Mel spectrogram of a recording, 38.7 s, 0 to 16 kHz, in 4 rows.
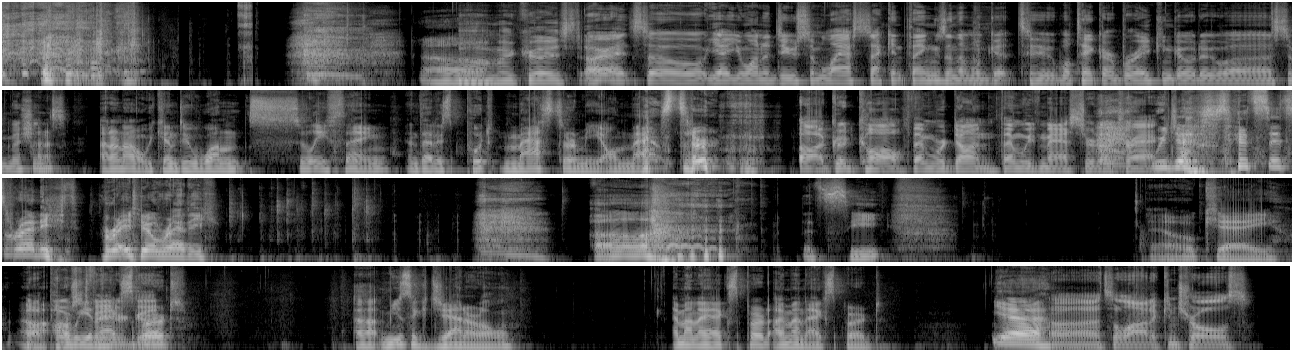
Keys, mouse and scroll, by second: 0.9 shift+scroll up 4, 1.6 shift+scroll up 2, 11.7 ctrl+click, 12.0 ctrl+s, 12.2-13.1 scroll up 3, 13.1 scroll down 1, 13.3 scroll up 1, 13.3 scroll down 1, 13.5 scroll up 2, 14.2 click, 16.5 right click, 16.9 click, 17.2 right click, 19.0 click, 20.4-22.4 typing, 24.0 click, 24.1 click, 24.8 click, 28.1 click, 31.7 click, 34.3 click.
